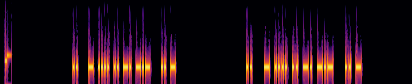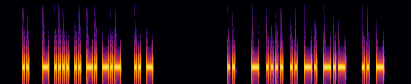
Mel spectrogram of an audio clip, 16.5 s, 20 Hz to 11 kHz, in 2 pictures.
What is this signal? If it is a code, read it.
Morse code, heard as a keyed tone, about 32 wpm, 700 Hz. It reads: I THINK IT I THINK IT I THINK IT I THINK IT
